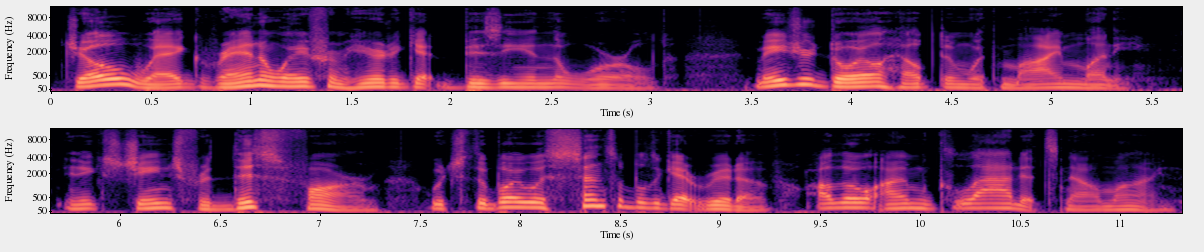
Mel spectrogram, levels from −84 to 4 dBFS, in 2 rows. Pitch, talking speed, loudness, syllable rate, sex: 120 Hz, 200 wpm, -20 LUFS, 5.0 syllables/s, male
